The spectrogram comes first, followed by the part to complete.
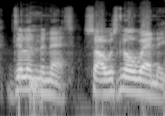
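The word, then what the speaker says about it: Dylan Minnette: have I think um is it Daniel mitt is that uh how you say his name sorry the lad who plays his son right uh Dylan sorry Dylan manette so I was nowhere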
